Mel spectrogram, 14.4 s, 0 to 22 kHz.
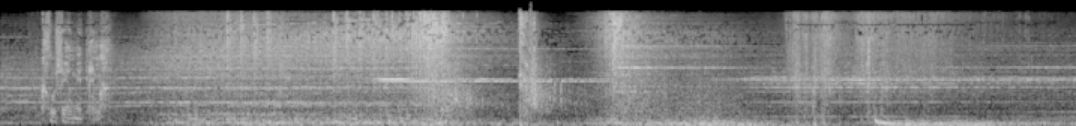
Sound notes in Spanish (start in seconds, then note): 6.9 Disparos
